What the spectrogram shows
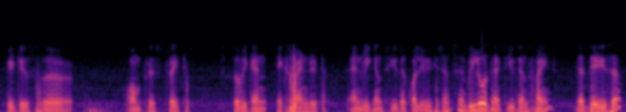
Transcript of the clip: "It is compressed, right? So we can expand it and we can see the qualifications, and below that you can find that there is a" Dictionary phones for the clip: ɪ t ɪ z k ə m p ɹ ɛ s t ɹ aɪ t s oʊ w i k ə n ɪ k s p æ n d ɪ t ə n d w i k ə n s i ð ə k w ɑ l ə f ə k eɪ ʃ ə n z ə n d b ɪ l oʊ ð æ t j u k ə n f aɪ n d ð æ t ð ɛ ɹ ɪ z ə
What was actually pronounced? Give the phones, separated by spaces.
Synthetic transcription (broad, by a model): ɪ t ɪ z k ə m p ɹ ɛ s t ɹ aɪ t s oʊ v i k ə n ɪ k s p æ n d ɪ t ə n d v i k ə n s i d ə k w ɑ l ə f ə k eɪ ʃ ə n s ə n b ɪ l oʊ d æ t j u k ə n f aɪ n d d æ t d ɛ ɹ ɪ z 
